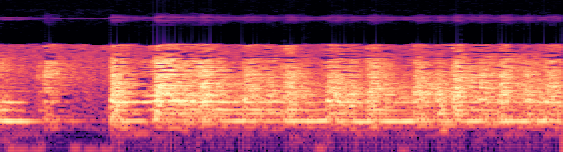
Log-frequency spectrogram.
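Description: Guitar strumming chords in a lo-fi home-recorded punk song, with no singing, and a hard fresh strum about a second in.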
